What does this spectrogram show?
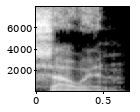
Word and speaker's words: Samhain: It marked the festival of Samhain, pronounced Samhain, the end of the harvest season, and the start of the dark, cold winter.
